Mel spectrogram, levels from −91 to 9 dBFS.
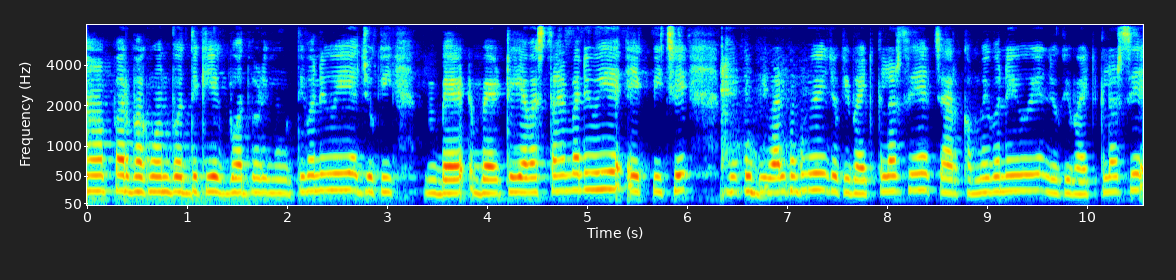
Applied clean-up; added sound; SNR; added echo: neural mask model DeepFilterNet 3.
